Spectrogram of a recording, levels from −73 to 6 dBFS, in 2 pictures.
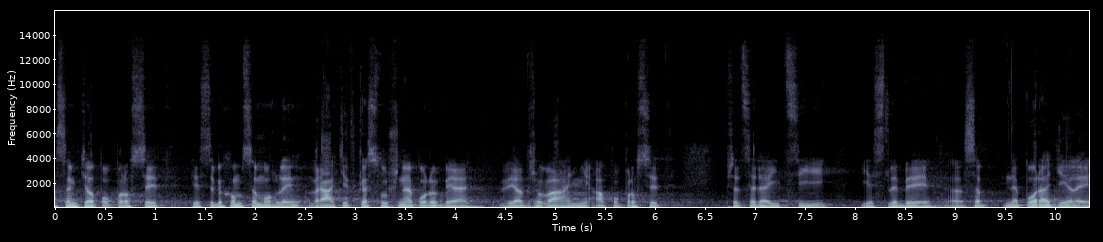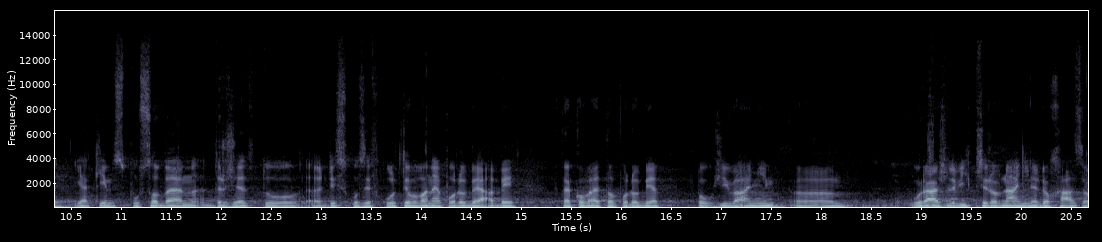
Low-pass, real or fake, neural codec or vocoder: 14.4 kHz; fake; vocoder, 44.1 kHz, 128 mel bands, Pupu-Vocoder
